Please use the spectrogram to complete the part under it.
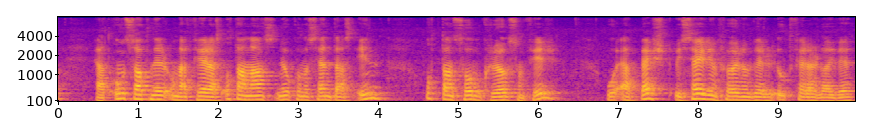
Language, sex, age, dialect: Faroese, male, 61+, Suðuroy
